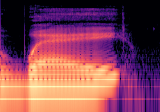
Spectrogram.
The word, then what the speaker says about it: Ouai: This episode is also brought to you in part by Way. Way is spelled O-U-A-I, and they are a skin care company.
